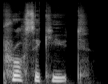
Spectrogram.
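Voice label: "prosecute", British English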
